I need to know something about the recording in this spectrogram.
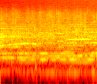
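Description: A crowd applauds steadily to send off a teacher, a dense, even wash of clapping that holds at a fairly loud level for the whole couple of seconds, with no voices standing out.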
